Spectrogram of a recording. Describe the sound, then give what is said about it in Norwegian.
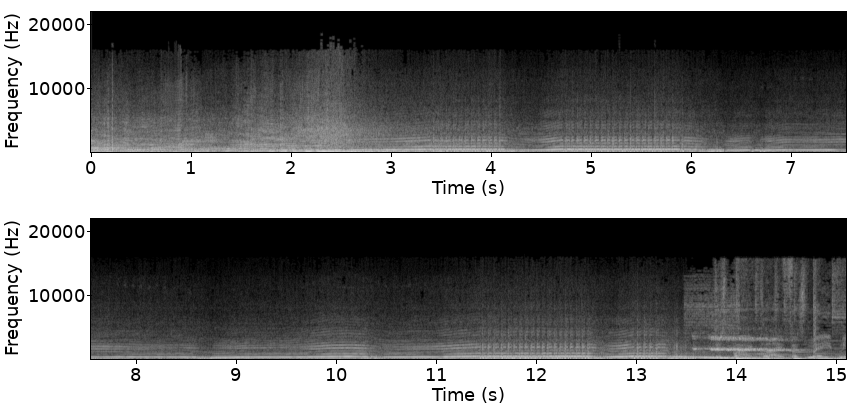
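A race car engine roars loudly and continuously on the quickest lap of the race so far, its pitch climbing and dipping through gear changes as it accelerates, with a sharp shift in tone near the end. “Yeah, he's putting the hammer down. That's the quickest lap of the race so far.”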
